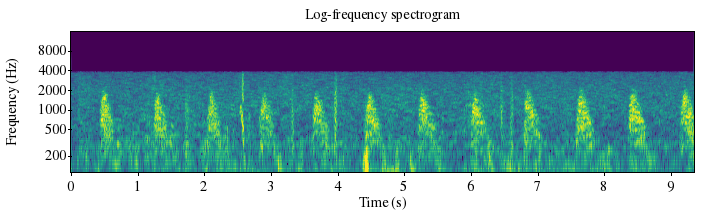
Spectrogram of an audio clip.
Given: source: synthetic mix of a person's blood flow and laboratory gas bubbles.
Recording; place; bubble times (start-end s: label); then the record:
Doppler ultrasound of blood flow; subclavian vein
2.33-2.40 s: bubbles
2.52-2.69 s: bubbles
2.80-2.93 s: bubbles
From the record:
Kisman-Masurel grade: 211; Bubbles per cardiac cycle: several, 3 to 8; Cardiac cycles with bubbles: 1 to 10%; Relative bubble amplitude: barely perceptible (0.100 to 0.250); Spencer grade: 1 (occasional bubble signal discernible with the cardiac motion signal, with majority of cardiac periods free of bubbles); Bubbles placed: anywhere in the cardiac cycle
